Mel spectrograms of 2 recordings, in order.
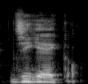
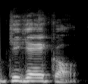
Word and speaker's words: Jigeiko: It's not Gigeiko or whatever. Alright? Gigeiko. There's no soft G in Japanese. Alright? There's no soft G. If it's a J sound, it's a J.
